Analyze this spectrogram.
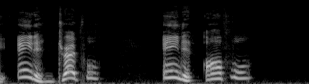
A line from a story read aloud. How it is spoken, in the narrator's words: sobbed she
